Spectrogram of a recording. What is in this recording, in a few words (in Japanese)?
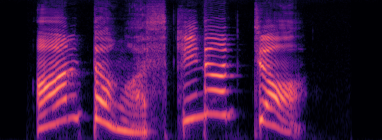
好きです 富山; 真美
